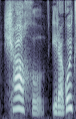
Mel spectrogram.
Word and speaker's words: Charles: 따라서 프렌치로 CHARLES는 샤흐이라고 읽습니다.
